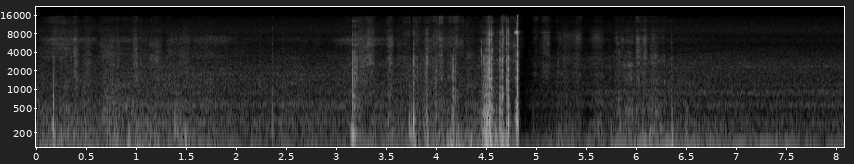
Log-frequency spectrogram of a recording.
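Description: Steady low hum of a running ClimateMaster geothermal heat pump and its blower. About three to five seconds in, a burst of knocking and scraping from handling at the insulated ductwork stops suddenly.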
